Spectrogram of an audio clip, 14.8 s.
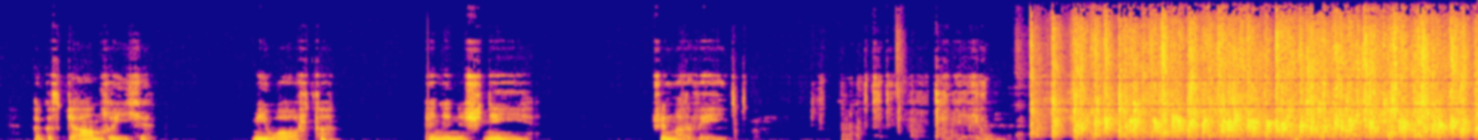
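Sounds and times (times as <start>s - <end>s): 
speech: 0.4s - 1.6s, 2.5s - 3.4s, 4.2s - 5.4s, 6.6s - 7.5s, 8.4s - 10.4s
audience clapping after a poem: 10.2s - 14.7s.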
